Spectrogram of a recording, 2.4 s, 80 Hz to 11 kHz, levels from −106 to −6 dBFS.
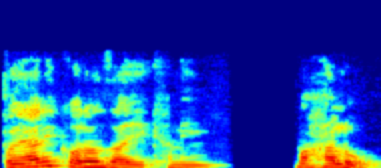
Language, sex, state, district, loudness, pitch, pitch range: Bengali, female, West Bengal, Jhargram, -17 LUFS, 180 Hz, 160-200 Hz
